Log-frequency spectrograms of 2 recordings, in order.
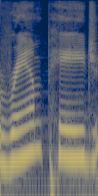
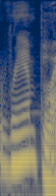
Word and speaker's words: Rampart: So the Rampage video or am I saying it wrong? It's a Rampart. Rampart. Rampart. Yes, I always said it wrong.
